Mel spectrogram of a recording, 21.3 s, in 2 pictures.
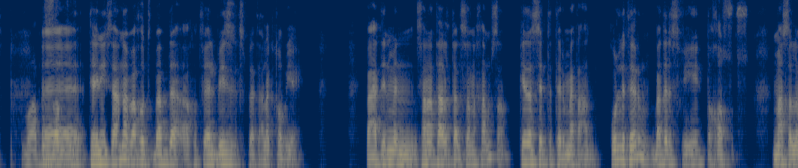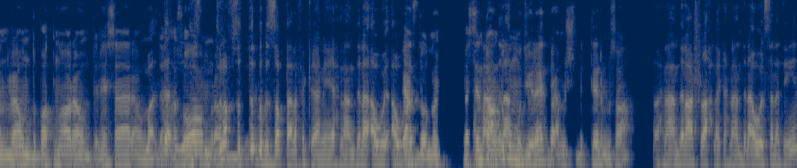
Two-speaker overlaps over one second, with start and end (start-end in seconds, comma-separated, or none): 12.5-14.0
